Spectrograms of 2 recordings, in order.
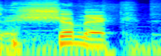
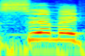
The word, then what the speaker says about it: Shimik: Early rear koi says, "Did you learn to pronounce Chris Shimik last name properly at the Yeah, he said to me, by the way, IT'S NOT SIMICK, IT'S SHIMIK."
